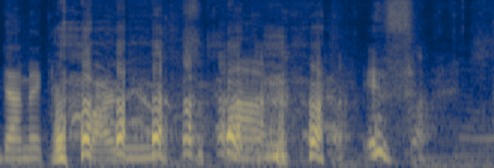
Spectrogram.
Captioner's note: laughs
